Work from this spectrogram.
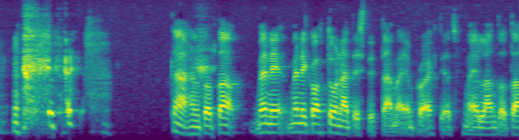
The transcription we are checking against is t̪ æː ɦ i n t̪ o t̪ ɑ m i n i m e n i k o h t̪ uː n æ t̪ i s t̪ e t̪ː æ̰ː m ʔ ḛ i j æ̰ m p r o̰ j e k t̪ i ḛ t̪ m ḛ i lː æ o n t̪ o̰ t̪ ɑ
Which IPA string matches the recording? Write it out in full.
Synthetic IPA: t̪ æː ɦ æ n t̪ o t̪ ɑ m e n i m e n i k o h t̪ uː n æ t̪ i s t̪ i t̪ː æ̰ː m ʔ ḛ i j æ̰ m p r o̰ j e k t̪ i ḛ t̪ m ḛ i lː æ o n t̪ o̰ t̪ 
